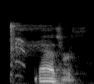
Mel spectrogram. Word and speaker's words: Nazareth: if you're G um I always love how they pronounce Nazareth as two symbols when they do that Jesus of Nazareth Nazareth um so it may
